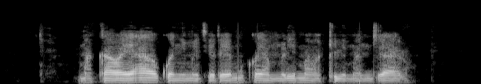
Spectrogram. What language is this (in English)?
Swahili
